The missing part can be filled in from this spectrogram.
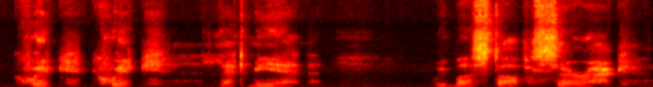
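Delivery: soft, hushed female whisper. A game master voicing a spectral rabbit to a player, in a whispering female voice. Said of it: "A female voice whispers".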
